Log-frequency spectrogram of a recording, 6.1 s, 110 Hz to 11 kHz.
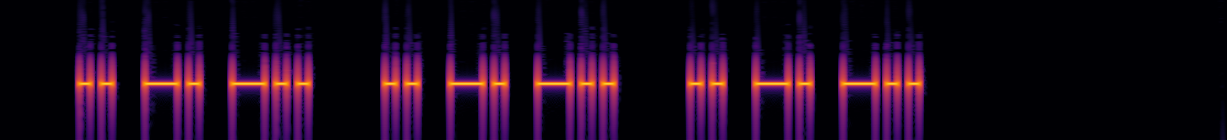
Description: Morse code, heard as a keyed tone, about 22 wpm, 700 Hz. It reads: IND IND IND
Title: Multi-letter Phonemes Repeated 3x 22wpm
